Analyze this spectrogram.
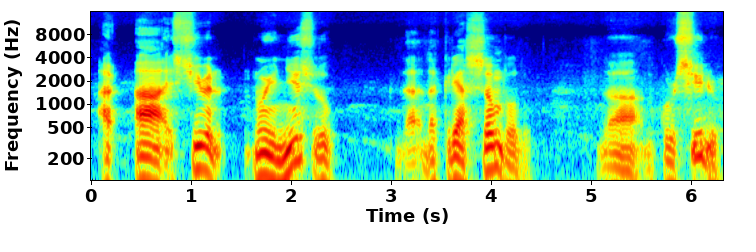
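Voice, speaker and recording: Speaking at a very slow pace with long, frequent pauses, a man with a fairly low pitch makes very wide pitch swings and big swings in loudness. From Paraná, southern Brazil. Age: 80s+. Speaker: retired tailor and merchant. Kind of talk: interview, life story. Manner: halting, repeats words.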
